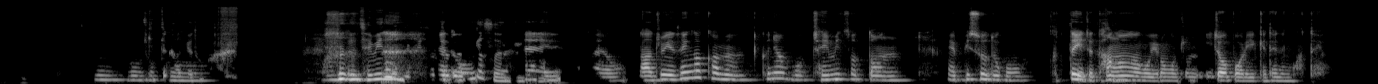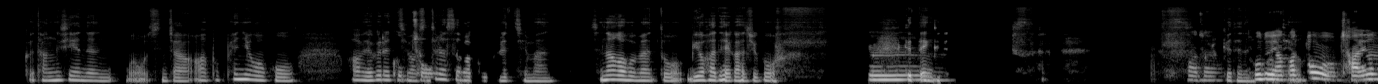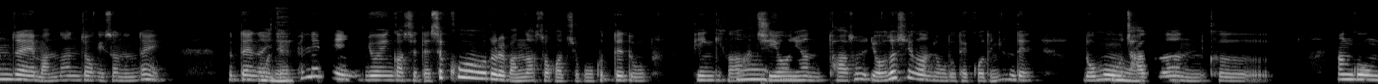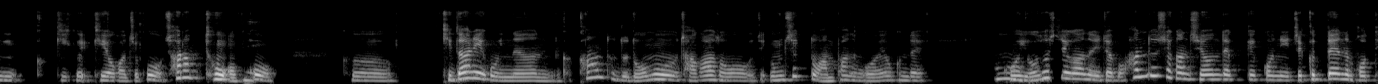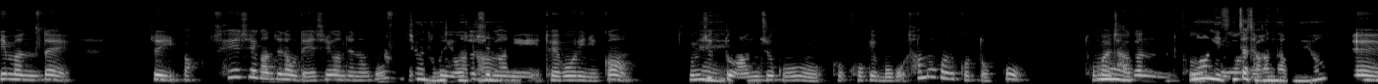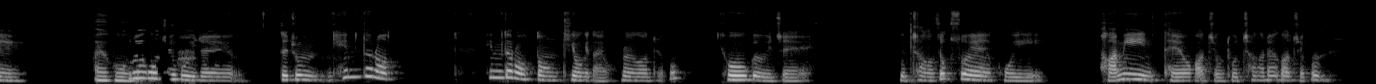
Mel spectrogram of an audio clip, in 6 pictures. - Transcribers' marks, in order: other background noise; distorted speech; laugh; tapping; laughing while speaking: "미화돼 가지고"; laugh; laughing while speaking: "사람도"; gasp
- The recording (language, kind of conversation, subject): Korean, unstructured, 여행 중에 예상치 못한 문제가 생기면 어떻게 대처하시나요?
